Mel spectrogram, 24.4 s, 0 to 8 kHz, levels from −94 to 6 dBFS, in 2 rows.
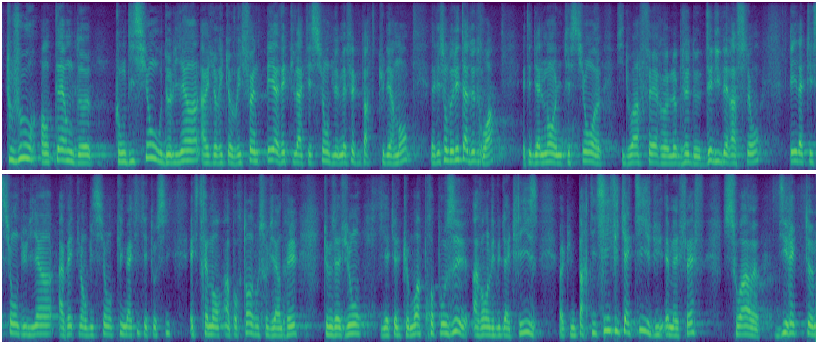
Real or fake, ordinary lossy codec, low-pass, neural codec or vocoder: fake; none; none; codec, 16 kHz, 2 kbps, FunCodec, trained on Chinese and English, 25 frames a second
